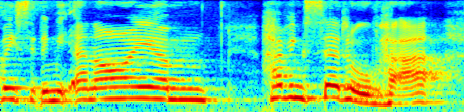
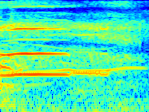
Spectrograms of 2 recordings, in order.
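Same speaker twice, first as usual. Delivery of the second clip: high shriek of laughter; 7 dB quieter than usual. Real, not acted.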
